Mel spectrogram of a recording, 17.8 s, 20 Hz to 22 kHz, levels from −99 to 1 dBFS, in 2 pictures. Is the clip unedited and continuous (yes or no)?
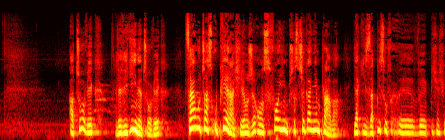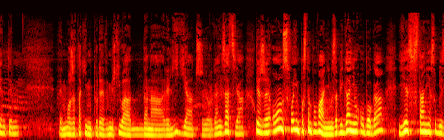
no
